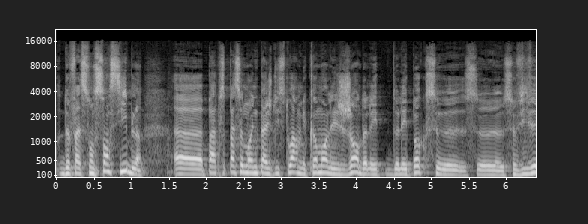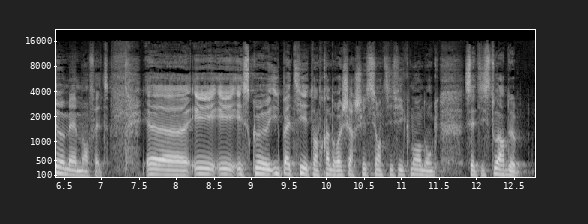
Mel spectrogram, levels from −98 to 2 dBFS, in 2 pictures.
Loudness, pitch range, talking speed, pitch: -19 LUFS, 125-160 Hz, 190 wpm, 140 Hz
